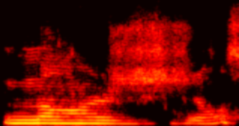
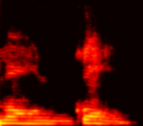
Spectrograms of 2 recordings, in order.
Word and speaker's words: mangeons: And then for nous, because of pronunciation reason, if we add only O and S, it was nous mangeons. Hope you remember that. So we had to add an E, okay?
